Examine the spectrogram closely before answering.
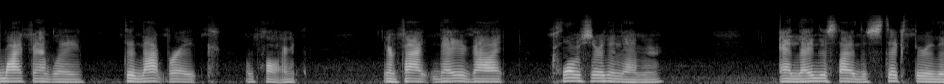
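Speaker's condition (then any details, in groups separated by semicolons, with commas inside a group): Spinal muscular atrophy type two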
